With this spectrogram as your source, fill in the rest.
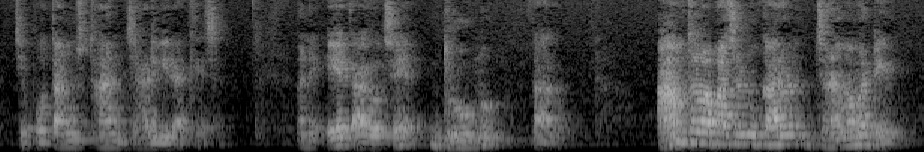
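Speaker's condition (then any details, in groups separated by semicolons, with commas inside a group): No condition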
